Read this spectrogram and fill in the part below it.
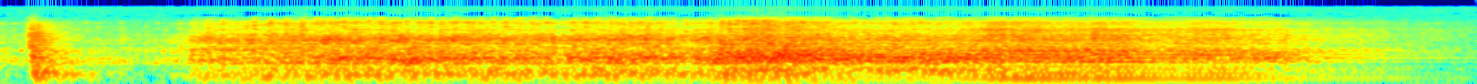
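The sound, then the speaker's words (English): An airplane motor is opened up with the brakes set, ready for takeoff. It roars up after a brief sputter, holding a steady, loud, buzzing drone with a slight swell in the middle before easing off at the end; no one speaks. “Open that motor, and when I wave to you from the outside, take her off.”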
